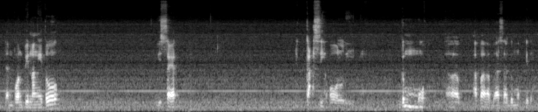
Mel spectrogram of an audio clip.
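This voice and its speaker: A man telling a motivational fable in a lively, chatty way with asides to his listeners. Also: low voice, takes it slowly, long pauses, slight background noise, low-quality recording. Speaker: motivational speaker. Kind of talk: motivational storytelling.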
